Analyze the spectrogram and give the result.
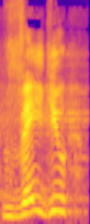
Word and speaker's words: vague: And the Chinaman went on, some of the words are so vague that I don't understand its meaning. What do you say? Vague, V-A-G-U. No, again, my friend, you don't pronounce the last two letters. It is just so vague.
